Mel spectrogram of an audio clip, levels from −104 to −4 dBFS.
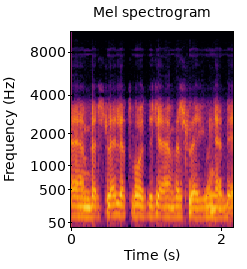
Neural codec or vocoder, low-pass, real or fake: none; 9.9 kHz; real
